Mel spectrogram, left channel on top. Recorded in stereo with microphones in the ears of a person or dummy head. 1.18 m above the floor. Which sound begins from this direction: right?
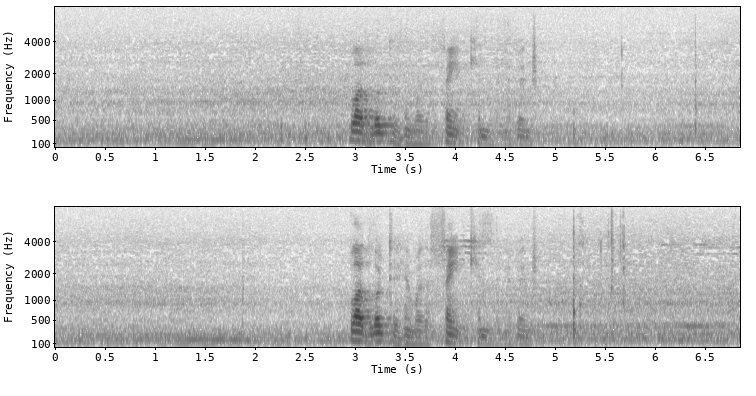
A man speaking, at 3.0 s.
